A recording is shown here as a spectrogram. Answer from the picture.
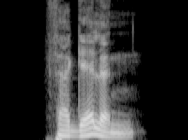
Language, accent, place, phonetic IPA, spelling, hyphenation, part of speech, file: German, Germany, Berlin, [fɛɐ̯ˈɡɛlən], vergällen, ver‧gäl‧len, verb, De-vergällen.ogg
- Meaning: 1. to spoil 2. to denature (to add something to a substance to make it unsuitable for consumption)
